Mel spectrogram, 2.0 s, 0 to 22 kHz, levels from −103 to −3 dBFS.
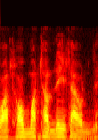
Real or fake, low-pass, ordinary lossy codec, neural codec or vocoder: real; 9.9 kHz; none; none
